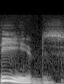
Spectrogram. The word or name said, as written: Thebes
